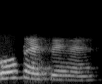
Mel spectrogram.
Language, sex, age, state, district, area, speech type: Hindi, female, 30-45, Uttar Pradesh, Chandauli, urban, conversation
